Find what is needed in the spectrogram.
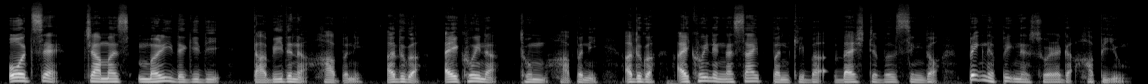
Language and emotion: Manipuri, neutral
